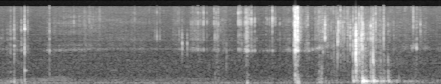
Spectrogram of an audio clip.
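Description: A metal utility blade scrapes chunky, crunchy slices off a solid yellow-orange dry soap bar held in the hand. Faint clicks and scratches give way to sharp, bright crunching scrapes, ending in the loudest crackling crunch near the end.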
